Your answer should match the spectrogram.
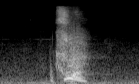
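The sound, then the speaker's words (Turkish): A single sharp sneeze bursts out, a quick intake followed by a loud, breathy explosive blast that fades fast, with no talking around it. “Teşekkür ederim. Sağ olun çok yaşa diyen yani dilleriniz dert görmesin.”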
